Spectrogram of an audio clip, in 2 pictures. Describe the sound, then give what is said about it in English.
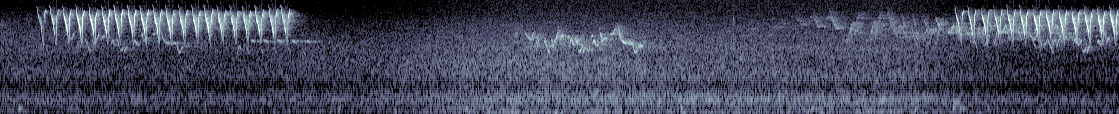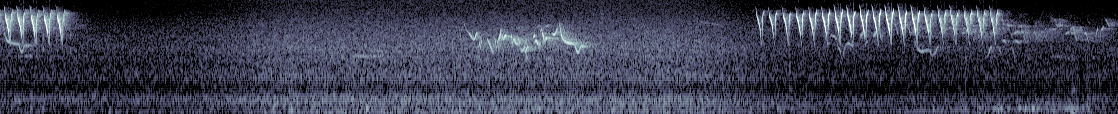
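A Baltimore Oriole sings three bright bursts of song at regular intervals, with fainter chatter between them, over a steady low rush of wind or surf. “Baltimore Oriole.”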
